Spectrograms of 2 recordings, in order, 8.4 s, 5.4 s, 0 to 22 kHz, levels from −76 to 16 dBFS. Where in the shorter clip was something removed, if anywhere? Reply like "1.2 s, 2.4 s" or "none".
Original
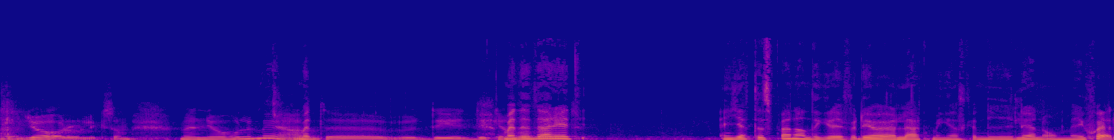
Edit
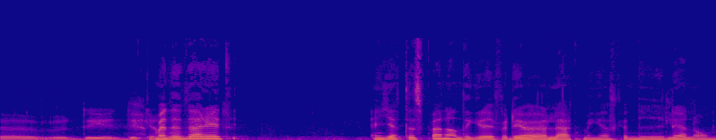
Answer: none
